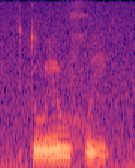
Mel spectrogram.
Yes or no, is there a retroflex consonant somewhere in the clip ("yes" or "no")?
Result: no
